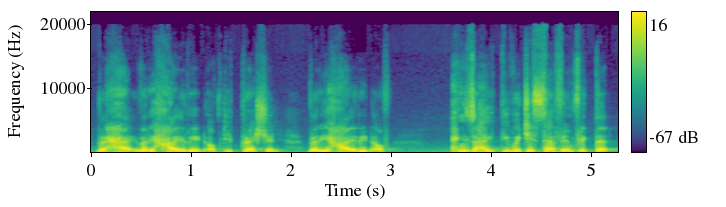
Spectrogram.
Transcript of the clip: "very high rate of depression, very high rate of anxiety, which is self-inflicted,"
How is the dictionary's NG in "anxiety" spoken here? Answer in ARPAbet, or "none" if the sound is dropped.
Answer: NG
